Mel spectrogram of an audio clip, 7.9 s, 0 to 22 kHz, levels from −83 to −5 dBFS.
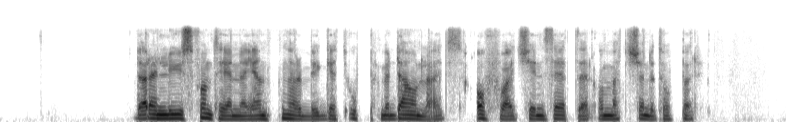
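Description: From start to finish the speech has plainly audible Opus compression, likely its speech mode at around 16 kbps: muffled, hoarse, nothing above 8.7 kHz.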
